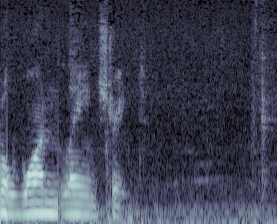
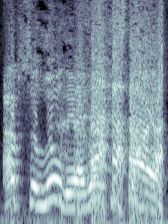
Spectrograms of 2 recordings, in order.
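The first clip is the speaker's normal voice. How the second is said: high, loud eager yes, breaking into a laugh; mock gushing to the phone caller; gushing agreement; 11 semitones higher, 14 dB louder than usual. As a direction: oversell the enthusiasm and grin through it. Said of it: "I was like".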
